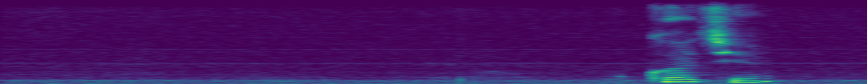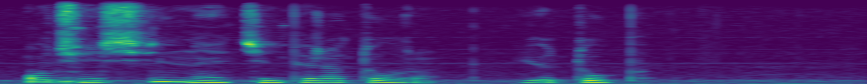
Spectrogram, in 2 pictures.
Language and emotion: Russian, sad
